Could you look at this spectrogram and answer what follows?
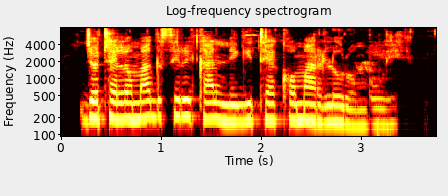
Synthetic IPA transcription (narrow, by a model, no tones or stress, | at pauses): d͡ʒɔtʰɛlɔmaɡsɛɾɪkalnɪɡɪtʰɛkʰɔmarloɾombue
